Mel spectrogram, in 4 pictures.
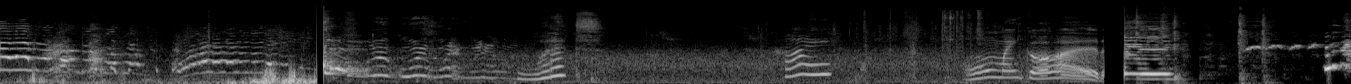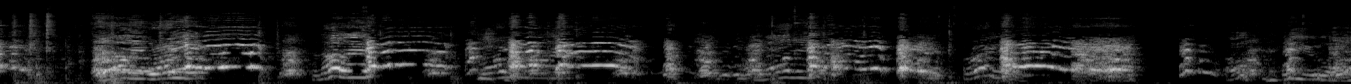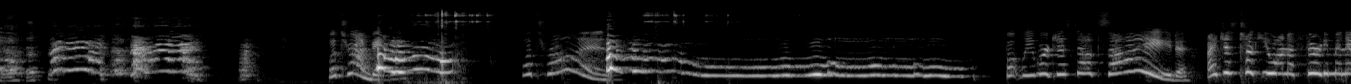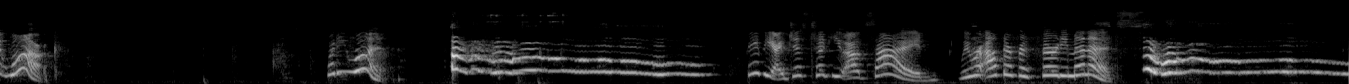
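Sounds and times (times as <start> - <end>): dog howling yowls: 0.0 - 2.4, 14.4 - 20.4, 21.2 - 26.5, 27.5 - 29.1, 45.0 - 47.7, 52.0 - 54.0.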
